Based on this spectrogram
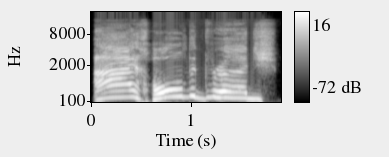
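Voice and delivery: I hold a grudge stretched slow and high; drawn-out grudge line. Shown as a demonstration. Host repeating his confession, slow, high and hammed up.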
